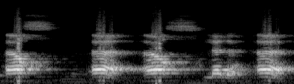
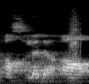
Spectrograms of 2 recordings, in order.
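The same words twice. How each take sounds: First: أخلد with a thin a, then a heavy kha; drawn-out, careful أخلد with a light hamza. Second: أخلد with a heavy, dark first a, like the kha; loud, wrongly thickened آ at the start of أخلد; thickened hamza. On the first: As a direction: slowly split أخ, keeping the آ light and clean. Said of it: "بل نقول". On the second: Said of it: "لا نقول". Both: Shown as a demonstration.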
